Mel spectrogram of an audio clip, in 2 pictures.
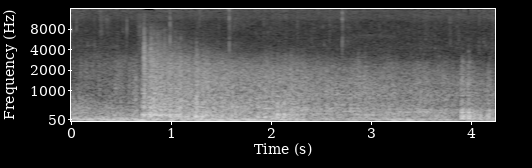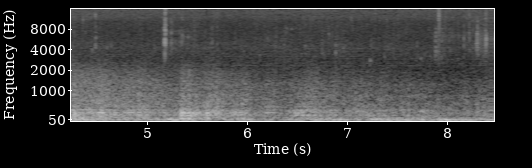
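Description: Thunder: a clap about a second in that rolls on and fades over several seconds, then a shorter, sharper crack about four seconds in.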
